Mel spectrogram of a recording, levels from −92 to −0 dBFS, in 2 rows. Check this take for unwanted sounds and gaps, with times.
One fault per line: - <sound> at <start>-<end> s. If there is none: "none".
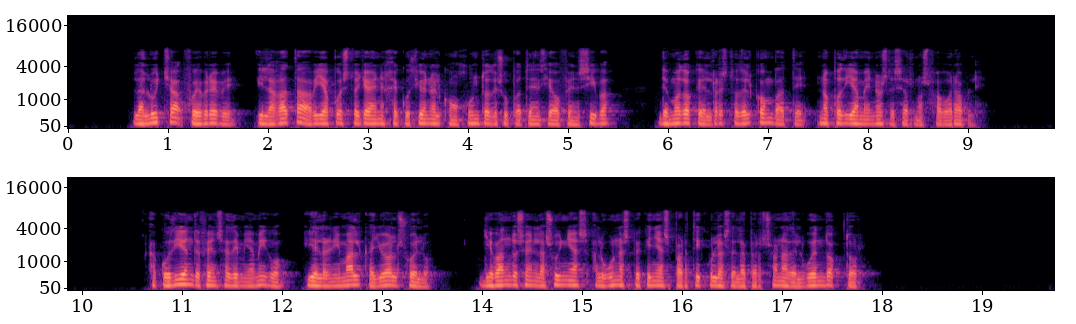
none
